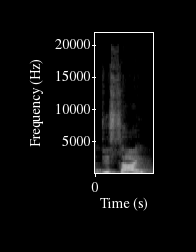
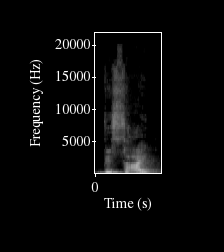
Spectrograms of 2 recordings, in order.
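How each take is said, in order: Both takes have the same delivery.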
